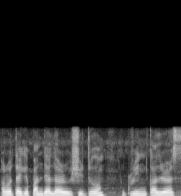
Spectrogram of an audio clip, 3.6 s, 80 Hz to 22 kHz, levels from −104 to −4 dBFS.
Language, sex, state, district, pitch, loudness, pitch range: Nagamese, female, Nagaland, Dimapur, 200 Hz, -15 LUFS, 190-205 Hz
